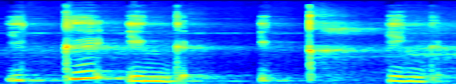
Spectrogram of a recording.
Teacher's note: சரி, ஃபஸ்ட்டு இப்படி ஞாபகம் வச்சுக்கோங்க. நாவோட முதற்பகுதி அன்னத்தின் அடிப்பகுதி.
